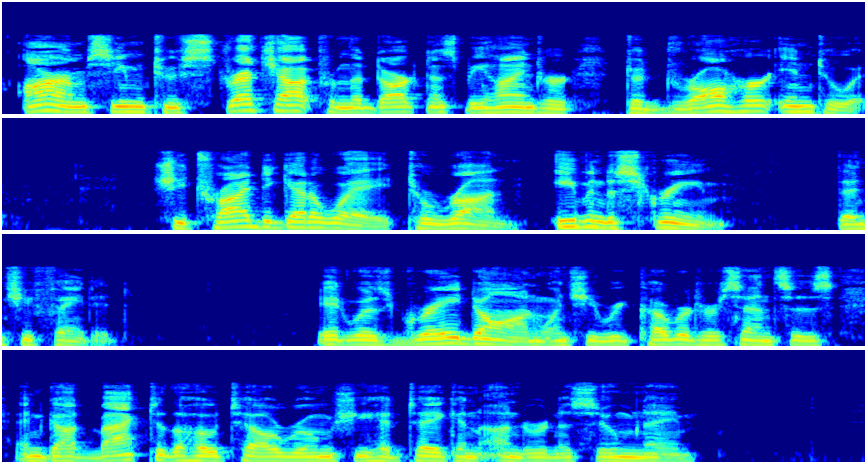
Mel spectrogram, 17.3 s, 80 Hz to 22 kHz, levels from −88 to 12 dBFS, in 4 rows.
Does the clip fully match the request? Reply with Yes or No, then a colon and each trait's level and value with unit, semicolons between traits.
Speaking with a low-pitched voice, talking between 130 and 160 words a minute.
No: low, 125 Hz; average, 175 wpm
